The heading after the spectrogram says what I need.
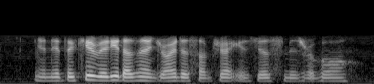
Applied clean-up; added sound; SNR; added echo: none; none; none; none.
